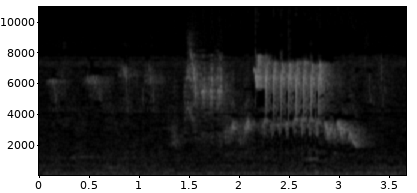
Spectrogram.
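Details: Small wild house wren, also known as curruíra, a bird that lives even in city centres and eats insects, larvae, seeds and fruit, gives a bright bubbling song ending in a fast descending trill of repeated notes.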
